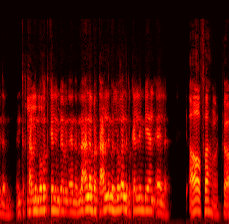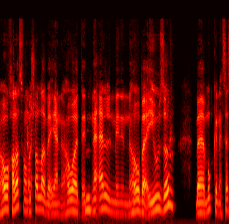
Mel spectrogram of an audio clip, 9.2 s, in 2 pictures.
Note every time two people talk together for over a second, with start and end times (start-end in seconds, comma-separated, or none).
none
